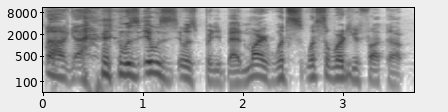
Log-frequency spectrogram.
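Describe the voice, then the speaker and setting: A man's voice: mid-range voice, lively intonation, a little fast, no echo. A man hosting a casual group podcast over a video call, rambling with restarts and swearing freely. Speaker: podcast host.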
